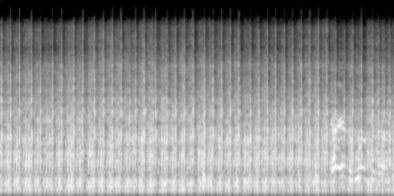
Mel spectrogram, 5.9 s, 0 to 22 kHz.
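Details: Craftsman GT5000 lawn tractor twin after woodruff key replacement, run without cooling fan and housing: uneven, lumpy pulsing near four beats a second, shaky unsteady idle; rough running with vibration, cause unknown, owner doubts crankshaft or weight problem.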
